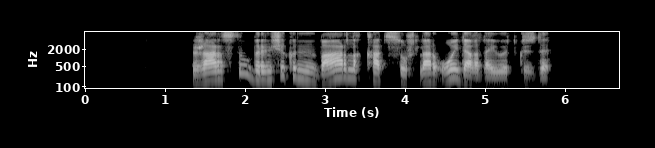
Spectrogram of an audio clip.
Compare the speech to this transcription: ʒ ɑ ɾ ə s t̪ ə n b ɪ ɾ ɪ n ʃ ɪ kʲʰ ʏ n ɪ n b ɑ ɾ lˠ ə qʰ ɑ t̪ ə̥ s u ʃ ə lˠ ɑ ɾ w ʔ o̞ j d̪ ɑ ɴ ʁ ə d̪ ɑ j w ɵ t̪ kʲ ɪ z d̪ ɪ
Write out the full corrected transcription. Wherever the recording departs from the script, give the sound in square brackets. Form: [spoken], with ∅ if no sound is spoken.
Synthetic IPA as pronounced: ʒ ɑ ɾ ə s t̪ ə [ɴ] b ɪ ɾ ɪ n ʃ ɪ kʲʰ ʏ n ɪ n b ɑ ɾ lˠ ə qʰ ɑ t̪ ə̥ s u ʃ ə lˠ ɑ ɾ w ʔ o̞ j d̪ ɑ [∅] ʁ ə d̪ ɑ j w ɵ t̪ kʲ ɪ z d̪ ɪ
